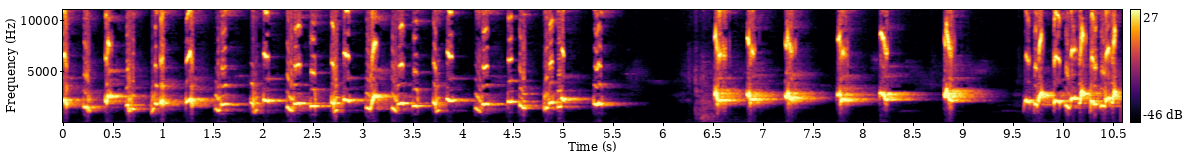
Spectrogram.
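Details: Yellow-vented bulbul in long, fluent rapid song: bubbly notes near the middle range repeated about twice a second for five seconds, a pause, then more spaced phrases and a dense burst at the end.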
